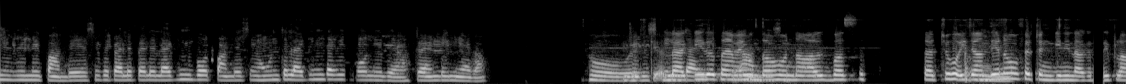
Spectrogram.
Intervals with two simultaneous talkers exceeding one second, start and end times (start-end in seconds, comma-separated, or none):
6.3-7.9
